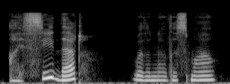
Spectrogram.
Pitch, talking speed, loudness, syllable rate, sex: 205 Hz, 155 wpm, -18 LUFS, 5.9 syllables/s, female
